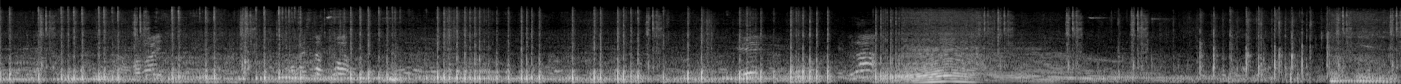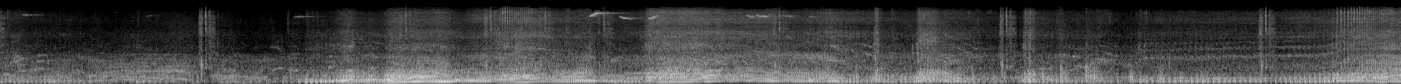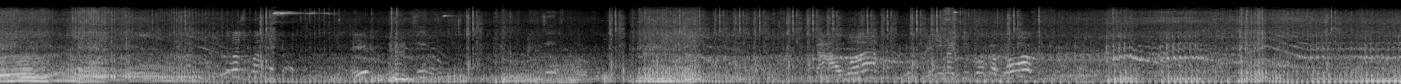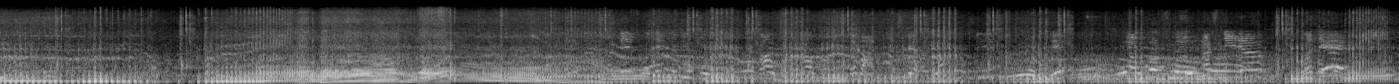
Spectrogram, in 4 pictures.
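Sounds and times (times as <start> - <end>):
motorcycle engines revving: 0.0 - 56.0
camera shutter clicks: 9.8 - 11.5, 16.0 - 16.2, 24.0 - 24.2.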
